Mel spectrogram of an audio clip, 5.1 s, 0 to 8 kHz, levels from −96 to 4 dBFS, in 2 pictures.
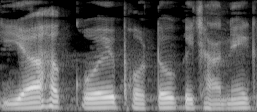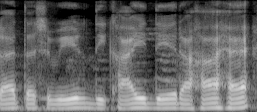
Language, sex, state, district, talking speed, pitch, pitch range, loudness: Hindi, male, Jharkhand, Ranchi, 115 wpm, 120 Hz, 115-125 Hz, -19 LUFS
